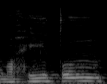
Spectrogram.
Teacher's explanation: मुहीतुम इक़लाब हो रहा है, गुन्ना के साथ हम पढ़ेंगे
